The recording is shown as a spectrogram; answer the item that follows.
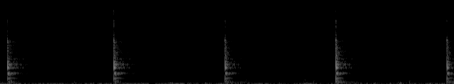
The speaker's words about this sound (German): Wenn man hineinging, konnte man feststellen, dass es ganz still im Haus war. Ah, doch. Ein leichtes Ticken hallte durch das Treppenhaus.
